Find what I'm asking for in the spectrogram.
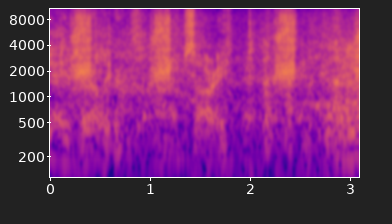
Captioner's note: duck quacking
